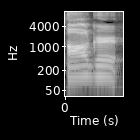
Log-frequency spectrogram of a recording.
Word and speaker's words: Auger: And I even looked up the pronunciation because it's Auger.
